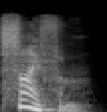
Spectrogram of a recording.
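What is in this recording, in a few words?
"siphon", British English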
